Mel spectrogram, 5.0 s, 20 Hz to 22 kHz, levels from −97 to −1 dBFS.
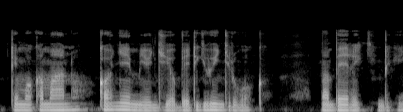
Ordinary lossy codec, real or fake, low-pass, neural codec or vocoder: MP3, 96 kbps; real; 7.2 kHz; none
